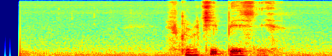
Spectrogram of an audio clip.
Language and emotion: Russian, neutral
